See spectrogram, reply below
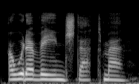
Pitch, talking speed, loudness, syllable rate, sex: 215 Hz, 215 wpm, -17 LUFS, 6.1 syllables/s, female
